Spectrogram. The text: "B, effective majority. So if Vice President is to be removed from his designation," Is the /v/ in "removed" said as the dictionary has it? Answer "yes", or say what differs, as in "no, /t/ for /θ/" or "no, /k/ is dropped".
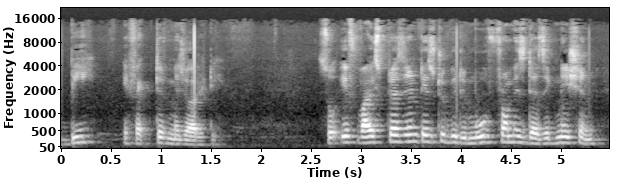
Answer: yes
